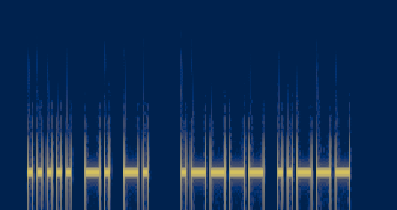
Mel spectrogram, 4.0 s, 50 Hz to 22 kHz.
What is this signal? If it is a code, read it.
Morse code, heard as a keyed tone, about 25 wpm, 700 Hz. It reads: 5NN 12
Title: CQ WW DX Contest Exchange Encore - 25wpm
